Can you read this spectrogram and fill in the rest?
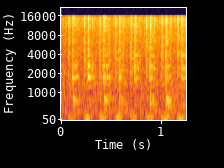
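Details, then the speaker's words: Suzuki Futura engine damaged by fake oil, sludged oil, revved slightly: sharp regular ticking about six or seven per second from top end; valve train noise suspected, not confirmed. "Coba digas dikit lah, dikit aja. Terus, nah, bunyinya ada agak bunyi kasar bagian atas ya."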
